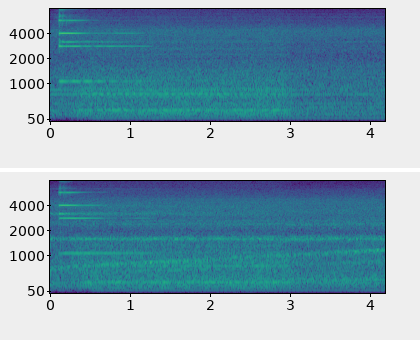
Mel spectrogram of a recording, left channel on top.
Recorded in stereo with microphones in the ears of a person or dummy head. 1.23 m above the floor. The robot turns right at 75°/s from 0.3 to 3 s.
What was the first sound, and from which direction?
A bell, 5° left.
